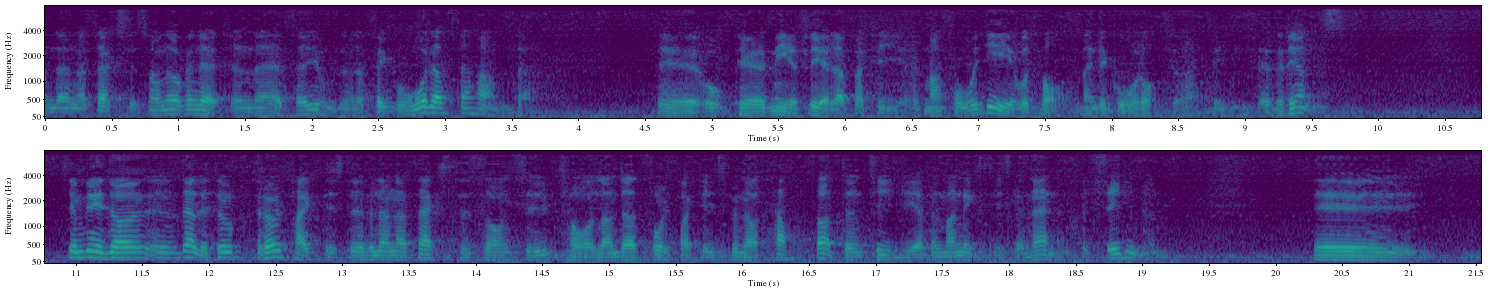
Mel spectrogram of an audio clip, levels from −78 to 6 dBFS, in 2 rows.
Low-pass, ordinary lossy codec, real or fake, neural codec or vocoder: 7.2 kHz; none; fake; codec, 16 kHz, 1.1 kbps, Voila-Tokenizer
